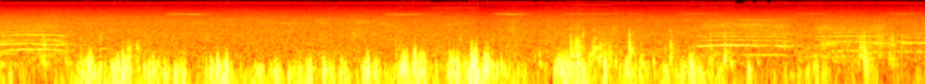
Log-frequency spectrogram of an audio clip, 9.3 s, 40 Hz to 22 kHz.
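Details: Young goat kids, offspring of Koharu and Okayu, playing in two teams in the exercise yard of a handmade goat farm on 13 June 2023; a short harmonic bleat opens, two more bleats near the end, with thumping hooves and rustling between.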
